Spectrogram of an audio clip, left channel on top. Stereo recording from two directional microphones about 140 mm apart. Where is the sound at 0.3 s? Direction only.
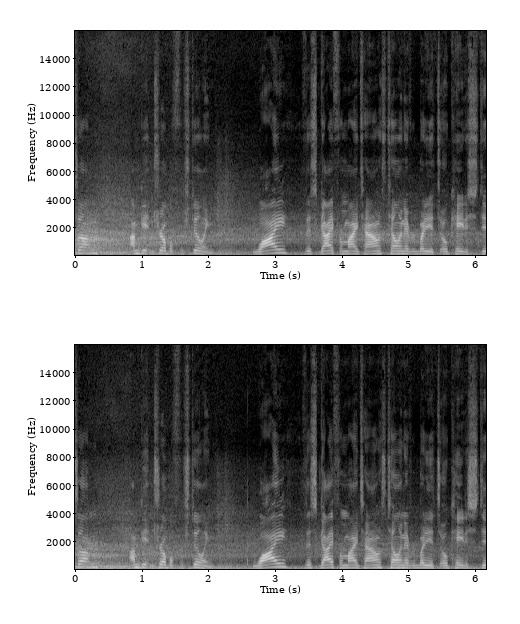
15° right (ahead or behind).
